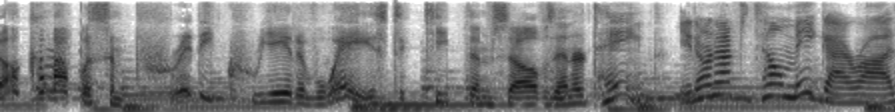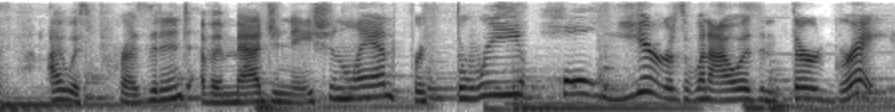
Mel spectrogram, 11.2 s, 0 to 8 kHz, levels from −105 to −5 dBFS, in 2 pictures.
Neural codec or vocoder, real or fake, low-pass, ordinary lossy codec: none; real; 7.2 kHz; AAC, 48 kbps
